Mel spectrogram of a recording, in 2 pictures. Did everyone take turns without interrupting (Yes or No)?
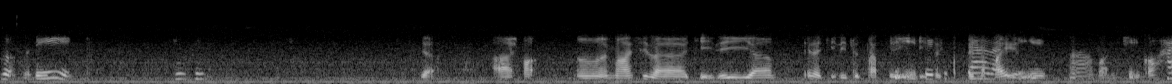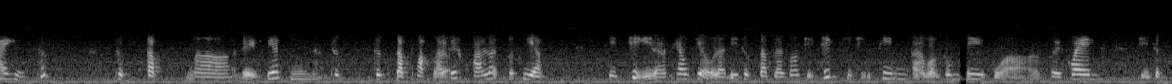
No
